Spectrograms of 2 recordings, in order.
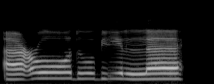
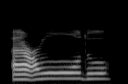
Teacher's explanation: Dhammah itu melambangkan fonem U, mulut mencucu.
